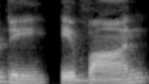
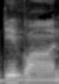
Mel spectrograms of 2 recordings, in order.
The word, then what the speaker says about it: D. Ivan: D, the letter D, Ivonne, it's not Devon, it's the initial D and then Ivon is spelled just like Ivan Young.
